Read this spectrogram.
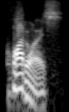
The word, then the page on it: quatorze: American English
